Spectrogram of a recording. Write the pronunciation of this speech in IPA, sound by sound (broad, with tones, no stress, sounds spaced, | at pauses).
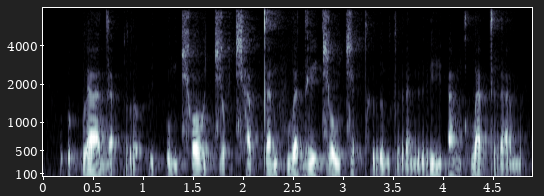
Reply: ʔ o˥˩ k̚ p l aː˧ d a˨˩ ʔ p r ɔ˨˩ ʔ p i˨˩ t̚ p o˨˩ m t͡ɕʰ ɔː˨˩ t͡ɕ ɔ˥˩ ʔ t͡ɕʰ a˨˩ p̚ t a˥˩ n f u˧ a̯ d eː˦˥ t͡ɕ ɔː˦˥ w t͡ɕ a˥˩ p̚ kʰ r o˧ n k r a˩˦ n r iː˥˩ ʔ a˦˥ m kʰ w a˥˩ ʔ t r a˧ m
